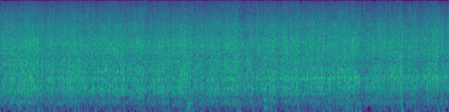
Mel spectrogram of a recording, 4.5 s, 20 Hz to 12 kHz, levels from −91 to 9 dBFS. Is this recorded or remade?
recorded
